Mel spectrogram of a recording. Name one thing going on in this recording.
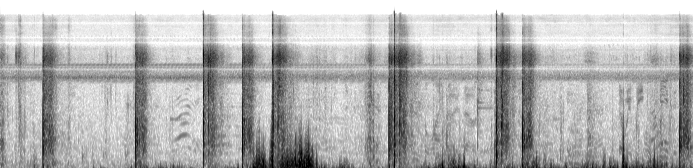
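Gunshots crack out sharply outdoors, one after another.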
